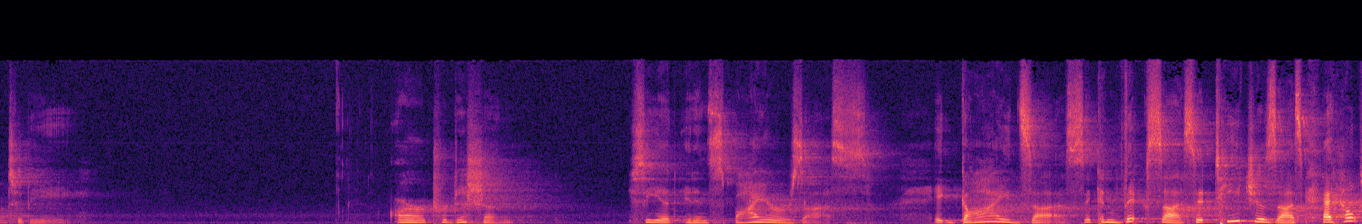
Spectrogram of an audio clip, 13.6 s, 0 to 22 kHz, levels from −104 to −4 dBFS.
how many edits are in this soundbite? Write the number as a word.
zero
